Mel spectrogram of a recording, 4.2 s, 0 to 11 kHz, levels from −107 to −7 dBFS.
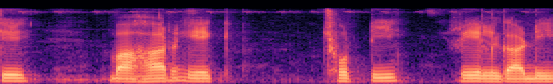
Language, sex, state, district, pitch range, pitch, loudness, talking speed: Hindi, male, Bihar, Vaishali, 105-120 Hz, 115 Hz, -20 LUFS, 85 wpm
